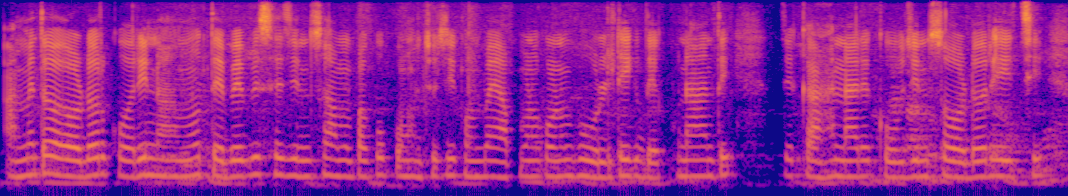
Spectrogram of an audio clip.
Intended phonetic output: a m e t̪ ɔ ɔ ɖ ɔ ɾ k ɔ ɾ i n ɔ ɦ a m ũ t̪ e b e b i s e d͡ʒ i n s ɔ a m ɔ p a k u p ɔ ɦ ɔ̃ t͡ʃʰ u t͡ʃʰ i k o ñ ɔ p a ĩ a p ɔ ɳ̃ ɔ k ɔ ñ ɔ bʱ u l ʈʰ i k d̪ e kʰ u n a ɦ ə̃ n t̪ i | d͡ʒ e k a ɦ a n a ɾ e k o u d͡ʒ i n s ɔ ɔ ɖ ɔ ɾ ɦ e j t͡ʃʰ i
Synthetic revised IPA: a m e t̪ ɔ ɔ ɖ ɔ ɾ k ɔ ɾ i n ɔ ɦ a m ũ t̪ e b e b i s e d͡ʒ i n s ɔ a m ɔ p a k u p ɔ ɦ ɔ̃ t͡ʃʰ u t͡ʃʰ i k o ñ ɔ p a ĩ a p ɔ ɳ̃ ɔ k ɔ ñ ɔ bʱ u l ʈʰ i k d̪ e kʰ u n a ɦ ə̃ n t̪ i | d͡ʒ e k a ɦ a n a ɾ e k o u d͡ʒ i n s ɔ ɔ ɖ ɔ ɾ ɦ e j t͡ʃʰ i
